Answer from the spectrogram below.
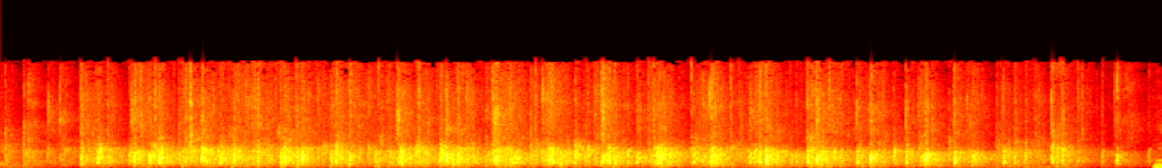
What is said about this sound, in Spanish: ¿Alguien puede aplaudir el rey?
